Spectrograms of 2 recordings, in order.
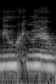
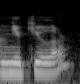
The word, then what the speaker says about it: nuclear: at one point we had thirty one thousand nuclear warheads yeah you asleep nucular its own you dare to correct me on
